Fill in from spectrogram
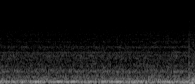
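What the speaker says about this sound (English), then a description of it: "they've just connected the 4x4 feature, and we're about to head up on what looks like a gravel road" A 4x4 vehicle with four-wheel drive engaged rolls up a gravel or dirt road in southwestern Iceland, giving a steady low engine and tyre rumble heard from inside the cabin, with no talking.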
